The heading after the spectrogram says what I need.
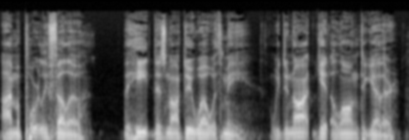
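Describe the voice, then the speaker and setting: A man in his thirties from Pittsburgh, hosting a podcast in a casual, rambling solo talk, hoarse from shouting, swearing freely and filling gaps with "uh". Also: fairly low pitch, steady tone, normal speed, dry recording, clean studio sound. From Pittsburgh, USA. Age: 30s. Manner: rambling, profane, self-deprecating; frequent "uh" fillers and throat clearing. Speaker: podcast host.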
